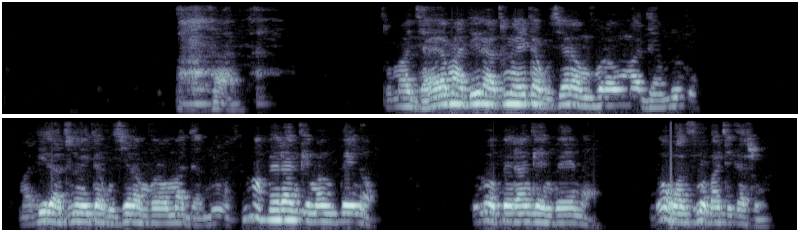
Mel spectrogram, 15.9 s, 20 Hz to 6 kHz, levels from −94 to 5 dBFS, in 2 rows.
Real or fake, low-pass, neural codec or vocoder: real; 5.4 kHz; none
